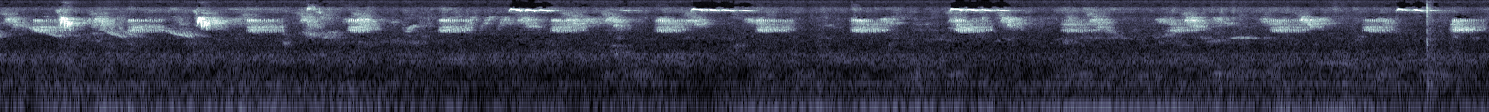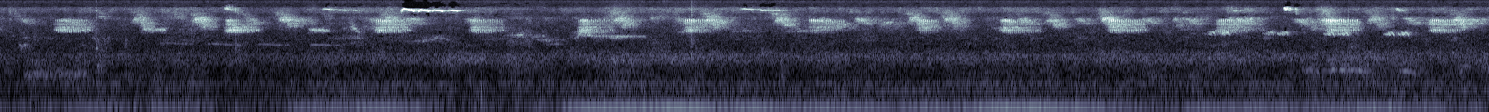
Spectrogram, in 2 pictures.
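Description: Baby birds in a nest under the house eaves giving short, high begging calls over and over, about two a second, with a few higher chirps among them. A steady low rumble runs underneath and grows louder in the second half.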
